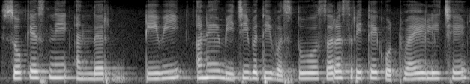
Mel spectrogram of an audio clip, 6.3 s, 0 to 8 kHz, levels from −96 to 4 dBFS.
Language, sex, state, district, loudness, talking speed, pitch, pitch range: Gujarati, female, Gujarat, Navsari, -18 LUFS, 115 wpm, 215 Hz, 200-230 Hz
